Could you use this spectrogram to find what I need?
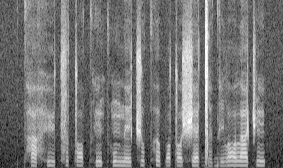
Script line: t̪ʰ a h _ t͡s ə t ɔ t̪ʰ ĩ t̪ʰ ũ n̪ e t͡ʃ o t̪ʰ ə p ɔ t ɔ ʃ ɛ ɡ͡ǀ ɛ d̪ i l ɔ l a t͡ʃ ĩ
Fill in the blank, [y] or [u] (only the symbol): y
